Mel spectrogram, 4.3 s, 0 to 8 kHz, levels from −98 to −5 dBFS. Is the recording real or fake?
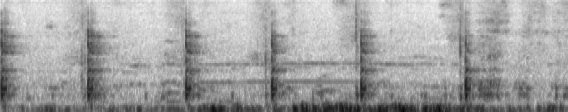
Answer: real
